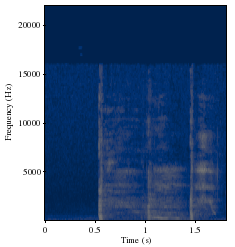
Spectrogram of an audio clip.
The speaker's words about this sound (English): I'm coughing like crazy. What's with the coughing? It's Santa Ana's. I was going to say it's that. It's the allergies.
